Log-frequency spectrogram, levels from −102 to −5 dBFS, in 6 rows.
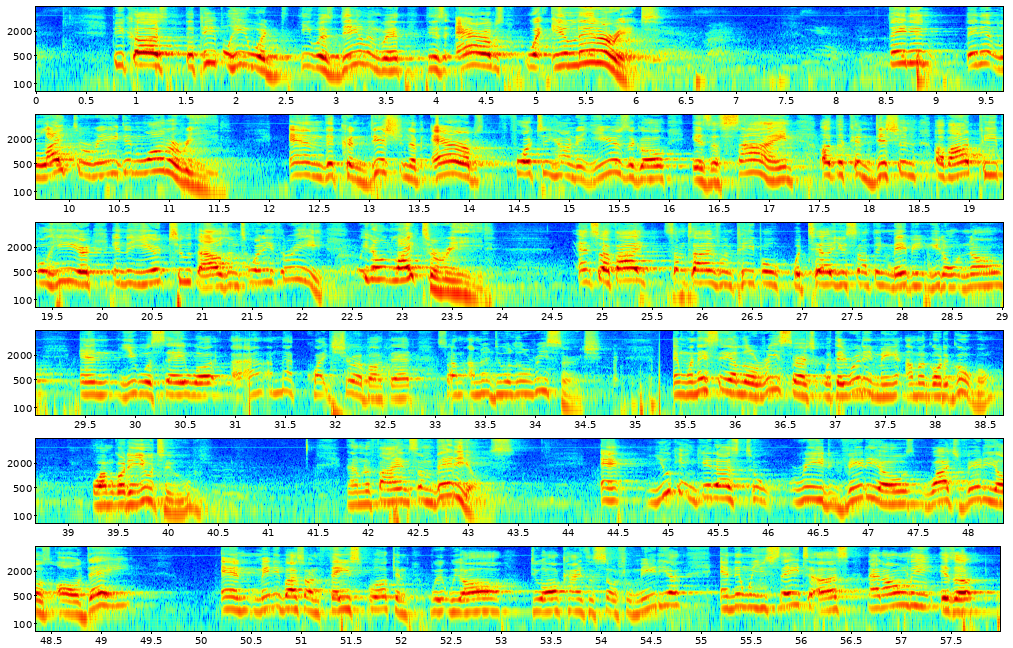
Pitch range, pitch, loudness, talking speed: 210-280 Hz, 240 Hz, -18 LUFS, 160 wpm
